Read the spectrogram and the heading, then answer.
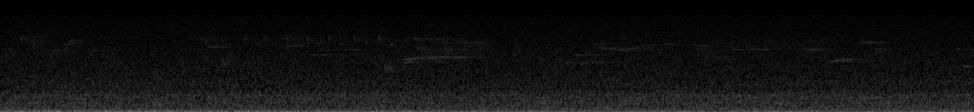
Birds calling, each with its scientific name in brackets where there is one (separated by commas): Red-winged Blackbird (Agelaius phoeniceus)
